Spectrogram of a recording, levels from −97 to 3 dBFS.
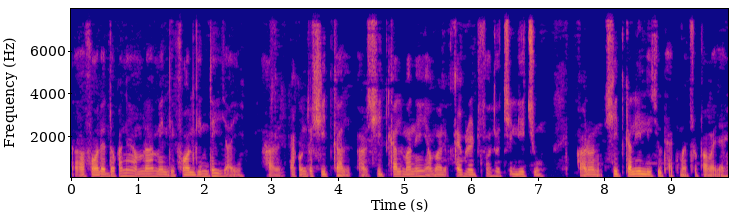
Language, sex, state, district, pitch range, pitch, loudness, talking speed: Bengali, male, West Bengal, Kolkata, 115-125 Hz, 120 Hz, -31 LUFS, 160 wpm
